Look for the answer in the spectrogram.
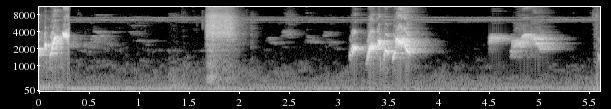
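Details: Red-whiskered bulbul song in the Vietnamese 3-4-5-6-7 style, used to train young birds and excite them: short bursts of mellow warbling separated by pauses, with a low hum and a brief rustling noise.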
